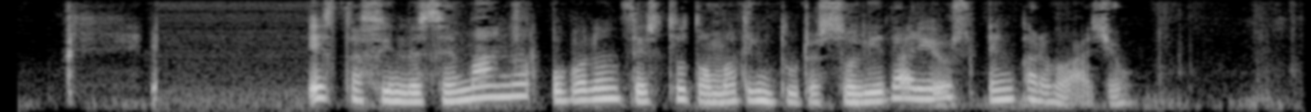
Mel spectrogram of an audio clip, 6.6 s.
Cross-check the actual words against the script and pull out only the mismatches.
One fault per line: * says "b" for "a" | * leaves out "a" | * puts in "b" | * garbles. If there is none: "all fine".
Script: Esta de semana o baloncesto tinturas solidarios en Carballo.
* puts in "fin"
* puts in "toma"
